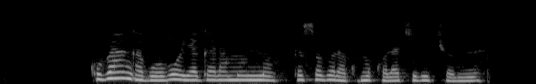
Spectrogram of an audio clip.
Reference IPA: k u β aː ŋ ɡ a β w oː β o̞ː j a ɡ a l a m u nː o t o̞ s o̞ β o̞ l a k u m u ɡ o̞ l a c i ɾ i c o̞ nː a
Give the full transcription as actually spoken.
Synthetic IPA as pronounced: k u β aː ŋ ɡ a β w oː β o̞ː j a ɡ a l a m u nː o t o̞ s o̞ β o̞ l a k u m u k o̞ l a c i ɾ i c o̞ nː a

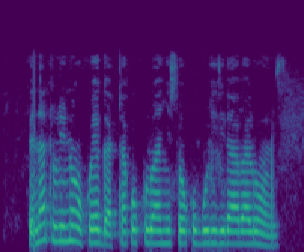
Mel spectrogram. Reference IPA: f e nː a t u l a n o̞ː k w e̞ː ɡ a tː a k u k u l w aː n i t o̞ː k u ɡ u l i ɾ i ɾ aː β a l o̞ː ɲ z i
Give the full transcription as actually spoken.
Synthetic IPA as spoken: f e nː a t u l i n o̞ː k w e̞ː ɡ a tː a k u k u l w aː ɲ i s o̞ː k u ɡ u l i ɾ i ɾ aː β a l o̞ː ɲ z i

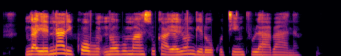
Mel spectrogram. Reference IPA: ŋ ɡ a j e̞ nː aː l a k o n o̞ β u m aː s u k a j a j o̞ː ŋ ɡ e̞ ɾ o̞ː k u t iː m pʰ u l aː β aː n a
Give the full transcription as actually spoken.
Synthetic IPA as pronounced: ŋ ɡ a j e̞ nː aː l i k o n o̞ β u m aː s u k a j a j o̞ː ŋ ɡ e̞ ɾ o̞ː k u t iː m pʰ u l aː β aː n a

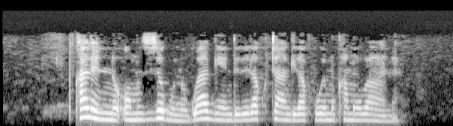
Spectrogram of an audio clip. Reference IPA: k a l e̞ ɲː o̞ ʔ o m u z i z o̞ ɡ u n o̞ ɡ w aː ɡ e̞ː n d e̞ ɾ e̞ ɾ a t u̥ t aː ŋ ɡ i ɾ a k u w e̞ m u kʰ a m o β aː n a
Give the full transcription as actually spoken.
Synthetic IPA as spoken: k a l e̞ nː o̞ ʔ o m u z i z o̞ ɡ u n o̞ ɡ w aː ɡ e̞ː n d e̞ ɾ e̞ ɾ a k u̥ t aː ŋ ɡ i ɾ a k u w e̞ m u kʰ a m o β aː n a

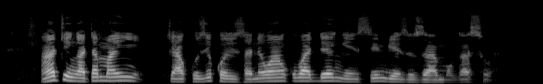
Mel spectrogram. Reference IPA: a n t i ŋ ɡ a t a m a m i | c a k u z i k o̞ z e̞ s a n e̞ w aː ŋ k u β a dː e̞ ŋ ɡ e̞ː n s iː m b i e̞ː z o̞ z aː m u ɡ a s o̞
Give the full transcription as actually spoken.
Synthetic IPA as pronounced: a n t i ŋ ɡ a t a m a ɲ i | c a k u z i k o̞ z e̞ s a n e̞ w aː ŋ k u β a dː e̞ ŋ ɡ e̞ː n s iː m b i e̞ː z o̞ z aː m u ɡ a s o̞

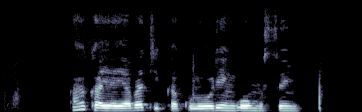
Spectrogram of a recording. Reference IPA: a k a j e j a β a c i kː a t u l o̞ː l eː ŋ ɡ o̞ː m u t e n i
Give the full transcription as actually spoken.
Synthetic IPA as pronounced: a k a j a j a β a t i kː a k u l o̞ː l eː ŋ ɡ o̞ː m u s e ɲ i

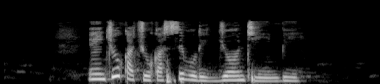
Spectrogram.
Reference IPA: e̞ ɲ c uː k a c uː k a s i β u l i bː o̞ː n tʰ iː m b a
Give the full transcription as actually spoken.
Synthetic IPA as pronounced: e̞ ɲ c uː k a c uː k a s i β u l i ɟː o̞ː n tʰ iː m b i

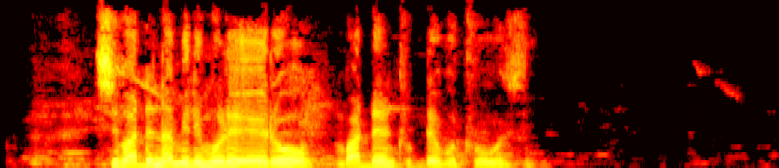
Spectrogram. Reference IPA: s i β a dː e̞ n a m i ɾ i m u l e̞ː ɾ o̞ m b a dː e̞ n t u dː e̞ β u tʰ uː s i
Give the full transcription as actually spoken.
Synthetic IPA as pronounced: s i β a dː e̞ n a m i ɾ i m u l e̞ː ɾ o̞ m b a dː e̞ n t u dː e̞ β u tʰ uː z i

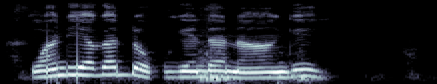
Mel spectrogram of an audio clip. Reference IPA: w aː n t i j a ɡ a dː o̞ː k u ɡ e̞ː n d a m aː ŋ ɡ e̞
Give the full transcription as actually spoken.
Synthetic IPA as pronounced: w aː n d i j a ɡ a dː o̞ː k u ɡ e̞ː n d a n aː ŋ ɡ e̞

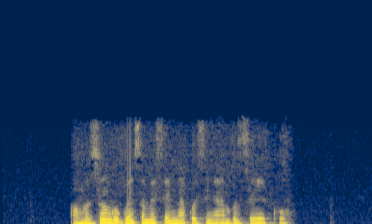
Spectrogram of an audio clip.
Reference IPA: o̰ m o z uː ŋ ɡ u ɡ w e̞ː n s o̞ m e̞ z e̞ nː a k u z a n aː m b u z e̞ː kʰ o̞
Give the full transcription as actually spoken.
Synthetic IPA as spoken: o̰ m u z uː ŋ ɡ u ɡ w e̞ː n s o̞ m e̞ s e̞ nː a k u z i n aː m b u z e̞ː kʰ o̞

